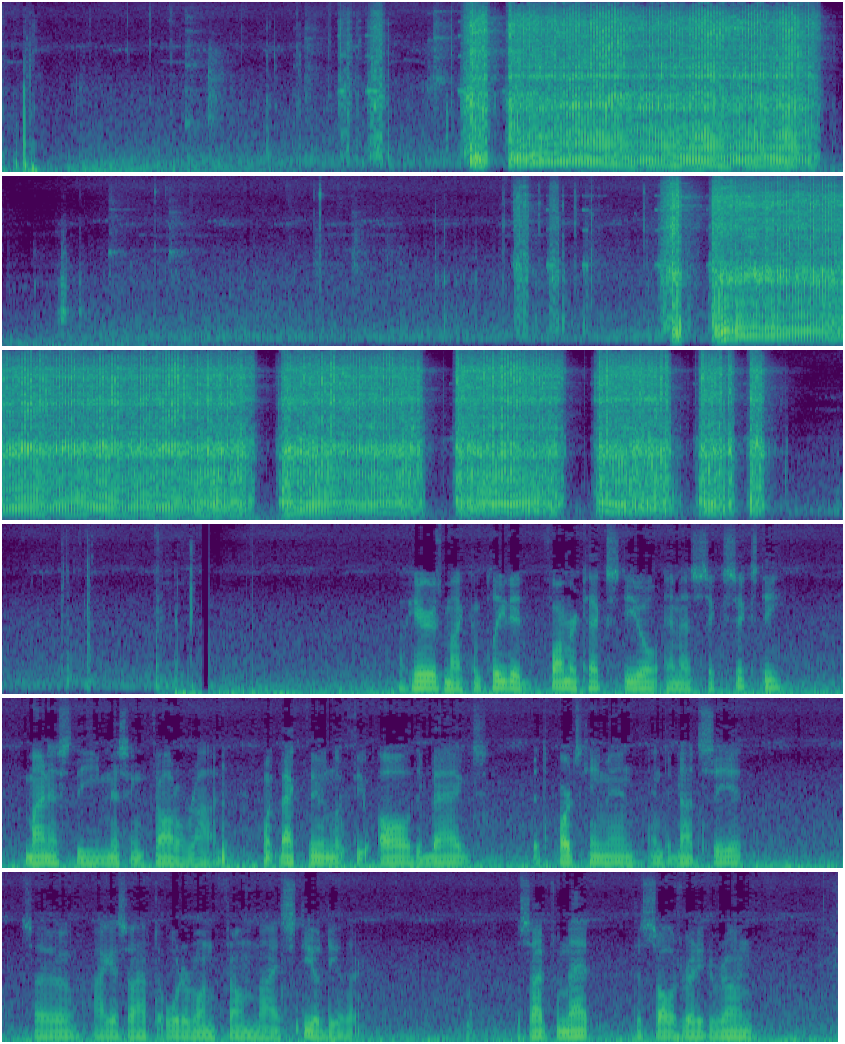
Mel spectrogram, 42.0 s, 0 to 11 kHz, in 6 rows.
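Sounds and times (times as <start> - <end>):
power driver running screws: 2.8 - 6.9, 11.2 - 20.6.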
